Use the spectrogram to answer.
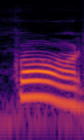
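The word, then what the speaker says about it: court: अब हम आ गए सी ओ यू आर टी कॉट यहां देखो अंडरलाइन है क यहां दबाव पड़ रहा है।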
